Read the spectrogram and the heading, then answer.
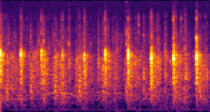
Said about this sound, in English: Now, if you love this, clap your hand. I won't look at you.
